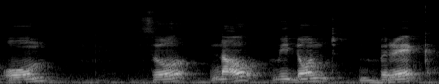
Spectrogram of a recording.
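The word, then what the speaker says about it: ॐ: three times and next we combine our ah uma and make it om so how to do ohm so now we don't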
